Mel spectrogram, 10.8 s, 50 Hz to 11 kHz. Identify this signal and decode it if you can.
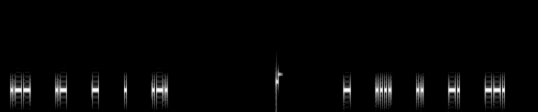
Morse code, heard as a keyed tone, about 28 wpm, spaced as for 13 wpm, 700 Hz. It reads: WATER THING
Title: 4x Character Spacing - Top 100 Words - 28wpm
